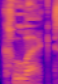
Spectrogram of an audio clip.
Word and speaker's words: collect: So I think in English we put the accent on the first syllable because to differentiate it from the verb collect. So it's collect.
